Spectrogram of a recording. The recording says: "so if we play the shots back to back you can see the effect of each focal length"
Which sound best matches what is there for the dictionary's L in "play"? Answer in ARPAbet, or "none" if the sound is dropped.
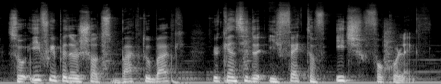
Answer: none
